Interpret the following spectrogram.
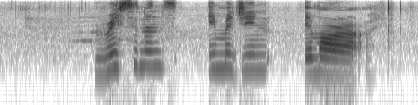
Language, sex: English, female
